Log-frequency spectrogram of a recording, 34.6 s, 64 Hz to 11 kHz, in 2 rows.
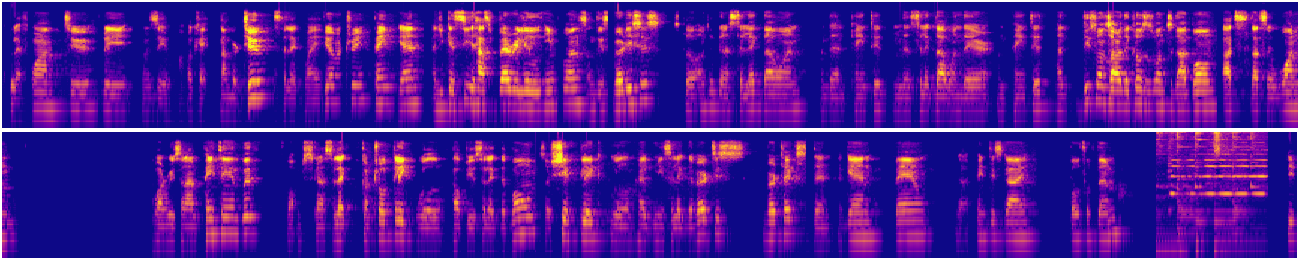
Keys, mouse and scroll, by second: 0.3 click, 0.9 click, 1.2 click, 2.5 click, 3.6 shift+click, 4.9 ctrl+Tab, 8.0 Escape, 8.2 shift+click, 8.7 shift+click, 9.7 shift+click, 10.7-12.2 drag, 12.8-15.8 drag, 17.0 shift+click, 17.9-19.3 drag, 19.3 ctrl+z, 21.0 ctrl+click, 24.3 shift+click, 25.6 shift+click, 27.0-28.0 drag, 28.6-32.6 drag, 34.2 shift+click.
